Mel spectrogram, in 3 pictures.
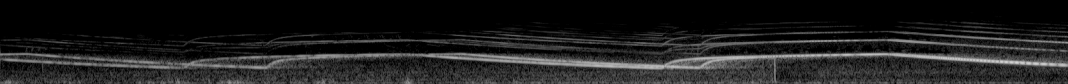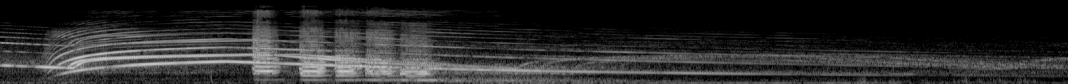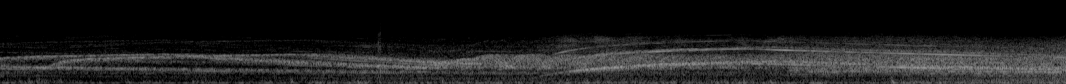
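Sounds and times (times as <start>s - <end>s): fire engine sirens wailing: 0.0s - 32.0s
air horn blast: 12.9s - 17.0s.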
